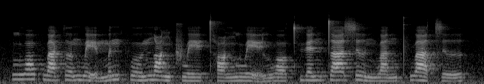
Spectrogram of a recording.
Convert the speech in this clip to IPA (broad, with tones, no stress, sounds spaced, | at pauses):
l w ɔ˦ f w ä˨˦ k ɤ˨˦ n̪ w ḛ˨˩ ɪ̯ m ə˦ n f o˨˦ ʊ̯ n̪ ɑ˥˨ ŋ ʈ͡ʂ w e˨˦ ɪ̯ t̪ʰ ɑ˨˦ ŋ l w ḛ˨˩ ɪ̯ l w ɔ˨˦ t̪ʰ ɥ ɛ˦ n t̪ ä˦ s ɹ̩˥˨ n̪ w a˨˦ n pʰ w ä˥˨ t͡s ɹ̩˨˦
